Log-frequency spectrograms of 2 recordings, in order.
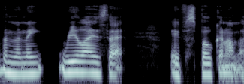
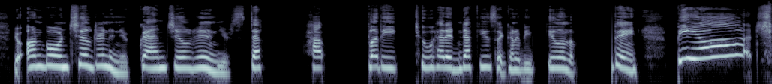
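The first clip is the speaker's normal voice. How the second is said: put-on mocking taunt, higher pitched; 5 semitones higher than usual. Retelling a scene where Mason taunts an opponent: imitating Mason taunting. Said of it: "Mason continues to taunt him. He's like".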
